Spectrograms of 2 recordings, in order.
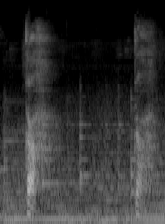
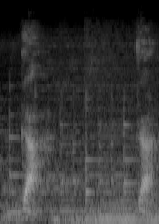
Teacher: Dito naman, ang ibabaw ng dila ay ng punong dila ay dumidikit sa velum o malambot na bahagi ng ngalangala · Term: pangalangala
